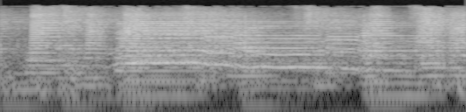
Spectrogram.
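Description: Live brass band music: trumpets and saxophones play a melody with one long held note that sags slightly in pitch, over bass notes and a steady beat.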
